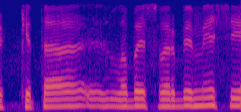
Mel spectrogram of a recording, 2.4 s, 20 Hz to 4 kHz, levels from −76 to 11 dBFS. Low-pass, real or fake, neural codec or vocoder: 3.6 kHz; real; none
